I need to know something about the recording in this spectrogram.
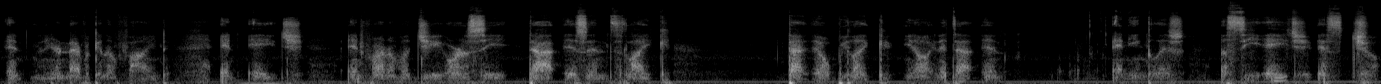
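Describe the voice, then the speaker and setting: A speaker whispering a casual ASMR lesson, softly repeating words and rambling with lots of fillers. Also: poor audio. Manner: soft whispering throughout. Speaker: teacher of Italian words.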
